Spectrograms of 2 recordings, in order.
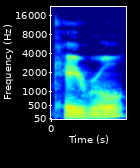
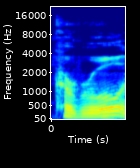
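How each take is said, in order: First: The K is said as a separate letter. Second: The K blends into the name as one word. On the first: This is the canon way to say the name. The speaker calls it right. "instead of" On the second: This is how the show says the name. The speaker calls it wrong. "I don't like how they say"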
